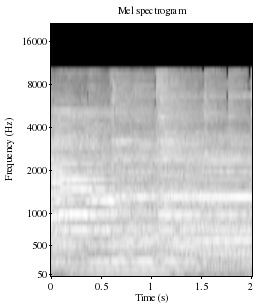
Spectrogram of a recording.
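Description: Live band music with guitar, played on steady held chords.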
